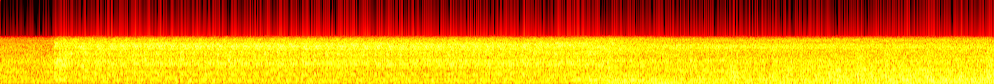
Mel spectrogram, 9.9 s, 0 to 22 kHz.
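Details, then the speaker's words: 2004 VW Jetta 1.9L TDI BEW engine that ran out of fuel, after priming fuel filter and pump: starter whirs briefly, engine catches into steady even diesel idle; normal start. "And after it gets good and primed, it should push fuel into the head, which acts as the fuel rail for the injector. And so we'll see if it starts."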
